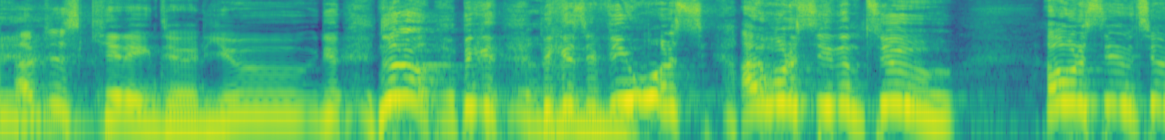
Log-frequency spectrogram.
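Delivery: high, laughing, over-eager plea; over-eager friend. Retold or imitated. Friend pleading to see the ghosts, high and laughing. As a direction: laugh then beg to see them too. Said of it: "you'd be like".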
